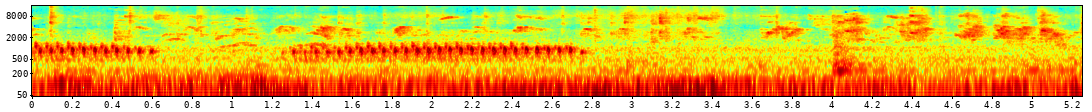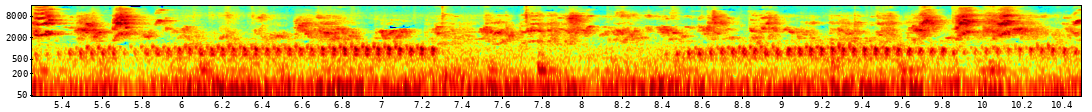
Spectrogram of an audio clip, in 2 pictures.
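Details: Churring bouts from a nightjar held in captivity: dry, rapidly pulsed trills lasting one to two seconds, repeated after pauses, under busy high-pitched chirping from other birds.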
